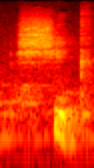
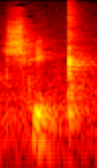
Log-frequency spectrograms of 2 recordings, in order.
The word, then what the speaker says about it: Chic: I actually learned that you pronounce it Chic Cosmetics, not Chic Cosmetics. I used to say Chic. But it's Chic Cosmetics, so I'm gonna use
